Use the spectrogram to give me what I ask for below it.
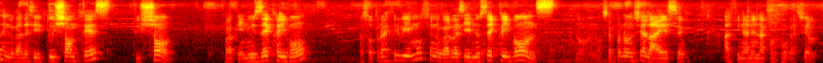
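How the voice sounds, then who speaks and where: Male language tutor, unhurried and deliberate, explains and repeats words for practice. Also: a little high, fairly bright tone, a little hiss or hum. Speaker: French teacher. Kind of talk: bilingual language lesson.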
